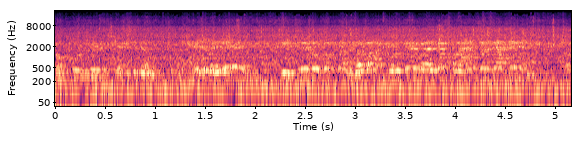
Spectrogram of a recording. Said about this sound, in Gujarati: અમારે તો અહીંયા વરસાદ ચાલુ થઈ ગયો છે ધીમી ધારે.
